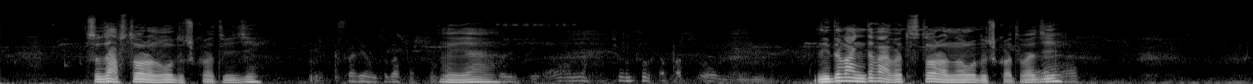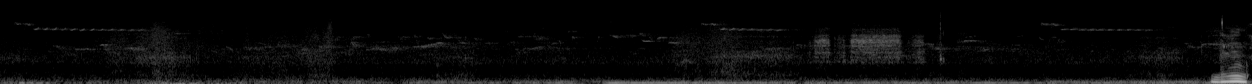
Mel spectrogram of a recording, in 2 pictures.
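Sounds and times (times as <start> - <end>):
songbird trilling: 16.1 - 25.0.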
